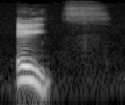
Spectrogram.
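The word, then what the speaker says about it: עץ: number 6086 it's it's eights just like you know the way you would pronounce the number eight right it's eight but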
